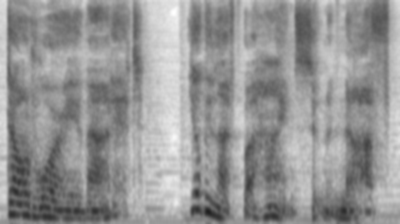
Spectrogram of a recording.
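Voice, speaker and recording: Low-voiced cocky assassin queen. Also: sing-song, a little slow, darkish tone, faint music behind, exaggerated voice. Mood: scornful. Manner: dry, taunting. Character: cocky, sardonic female psychic assassin turned alien queen. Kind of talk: video game voice acting.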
